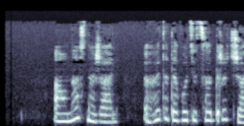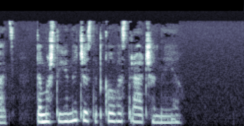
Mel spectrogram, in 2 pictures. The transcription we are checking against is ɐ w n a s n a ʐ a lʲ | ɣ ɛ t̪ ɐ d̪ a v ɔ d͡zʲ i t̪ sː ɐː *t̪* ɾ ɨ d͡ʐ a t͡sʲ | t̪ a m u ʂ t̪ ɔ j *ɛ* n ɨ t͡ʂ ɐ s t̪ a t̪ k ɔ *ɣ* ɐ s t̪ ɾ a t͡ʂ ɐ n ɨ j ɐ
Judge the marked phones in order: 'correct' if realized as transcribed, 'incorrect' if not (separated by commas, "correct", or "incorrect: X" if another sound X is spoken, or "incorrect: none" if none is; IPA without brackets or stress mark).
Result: incorrect: d̪, incorrect: a, incorrect: v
